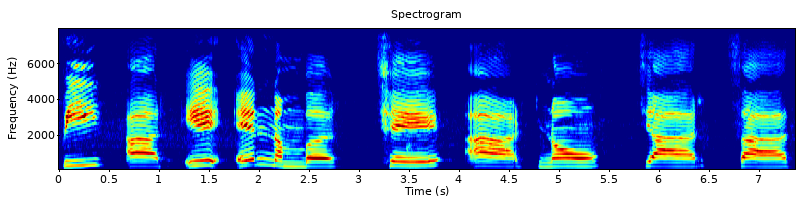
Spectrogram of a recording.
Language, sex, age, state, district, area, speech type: Hindi, female, 30-45, Uttar Pradesh, Sonbhadra, rural, read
